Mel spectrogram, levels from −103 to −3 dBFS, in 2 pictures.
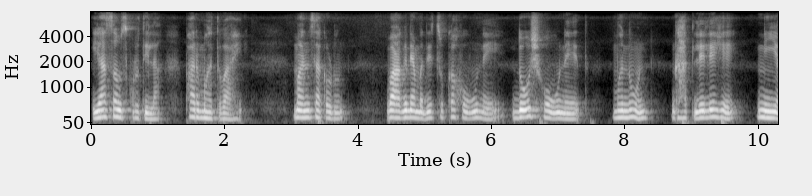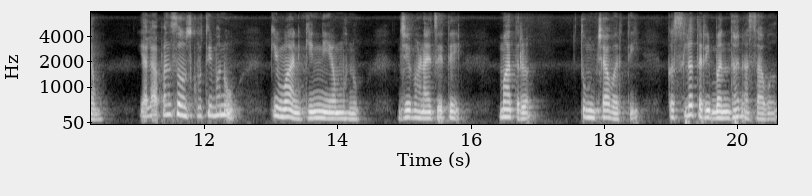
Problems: constant background noise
